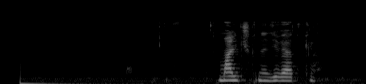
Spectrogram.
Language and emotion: Russian, neutral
